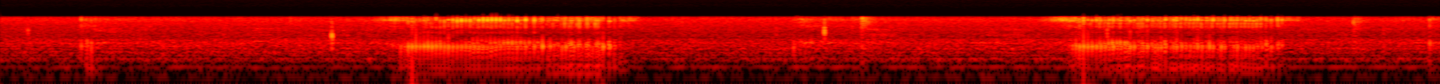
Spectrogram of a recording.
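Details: Sleeping three-year-old pug named Joey gives two drawn-out, harsh, rattling snores about four seconds apart, each lasting roughly a second and a half, with soft breathing between them in a quiet room.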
